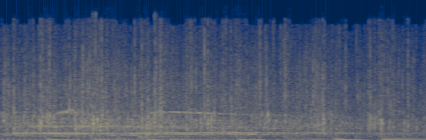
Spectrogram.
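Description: On a TV show stage, an audience claps to welcome the judges. The applause is steady and moderate, with a musical tone and thumping beats running underneath.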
